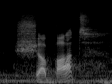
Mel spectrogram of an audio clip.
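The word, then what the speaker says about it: שבת: Another highly significant word, sheen, bait, tav, with a patach under the sheen, and a comets under the bait, and this bait does have a dagish. So this is pronounced Shabbat, and is, of course,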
